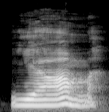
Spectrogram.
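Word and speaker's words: ים: is yam foreign there so yum yum it's more likely the way to say it and it is spelled yod mem ory gotta get the yaw the y-a-w sound yum Yamin the uh Strong's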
